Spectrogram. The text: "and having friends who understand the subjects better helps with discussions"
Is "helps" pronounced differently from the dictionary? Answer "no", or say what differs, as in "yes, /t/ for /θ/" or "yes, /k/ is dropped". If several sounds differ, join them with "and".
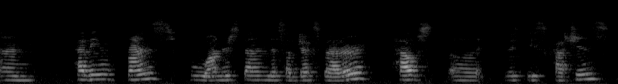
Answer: no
